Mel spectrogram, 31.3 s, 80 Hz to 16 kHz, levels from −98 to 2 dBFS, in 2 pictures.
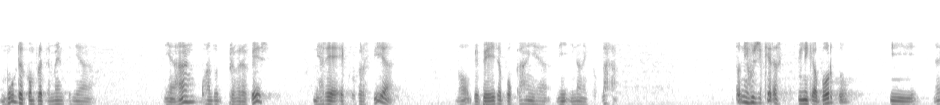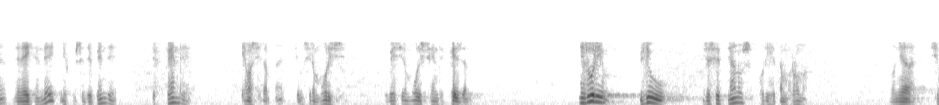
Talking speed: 85 wpm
